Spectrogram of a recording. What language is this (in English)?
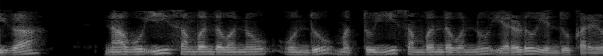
Kannada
